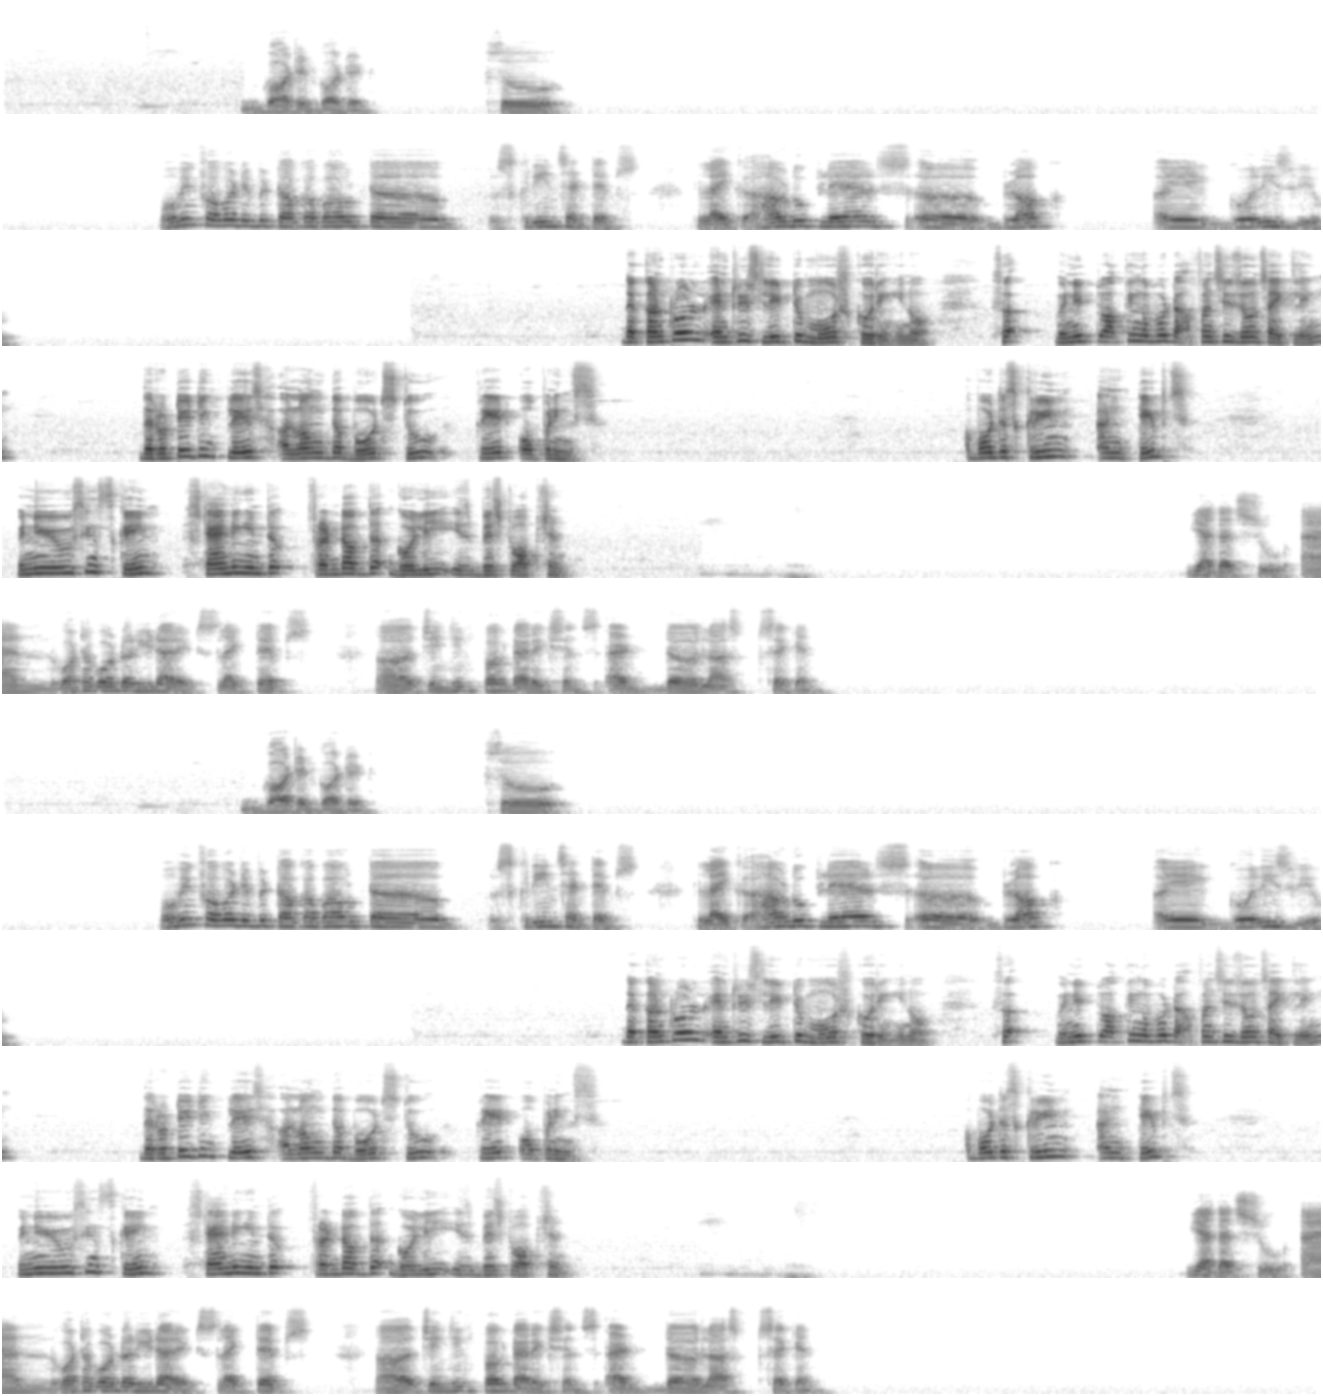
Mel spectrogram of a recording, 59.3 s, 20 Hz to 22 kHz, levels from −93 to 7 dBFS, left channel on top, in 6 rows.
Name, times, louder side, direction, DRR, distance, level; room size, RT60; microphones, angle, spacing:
voice 1, 1.8-2.7 3.6-4.2 11.1-13.3 13.5-14.6 15.1-17.7 18.5-19.8 48.5-51.7 52.3-55.6, right 2 dB, 30° right, 0.8 m, -33 dB
voice 2, 24.4-26.7 27.2-27.4 27.7-29.7 30.7-32.9 33.3-34.1 36.9-38.6 39.7-43.8, left 4 dB, 70° left, 0.4 m, -26 dB
3.4 x 2.3 x 2.6 m
head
